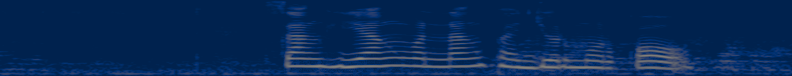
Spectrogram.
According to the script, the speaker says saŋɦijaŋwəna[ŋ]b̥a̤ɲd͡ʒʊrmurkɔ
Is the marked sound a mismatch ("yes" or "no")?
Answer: no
